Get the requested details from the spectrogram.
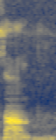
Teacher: voiceless lingual dental fricative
